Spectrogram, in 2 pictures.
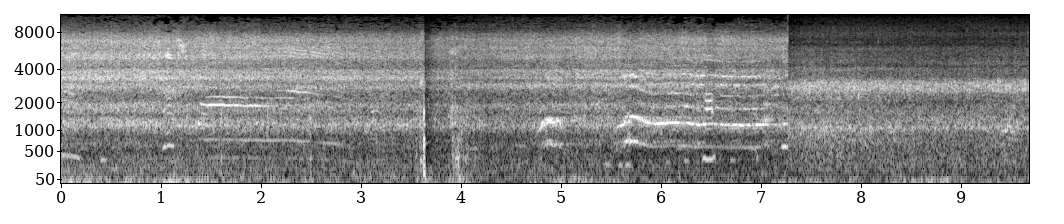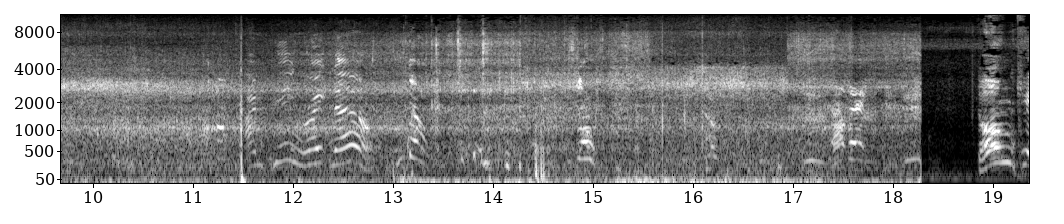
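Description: Water rushes and splashes loudly over rocks.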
